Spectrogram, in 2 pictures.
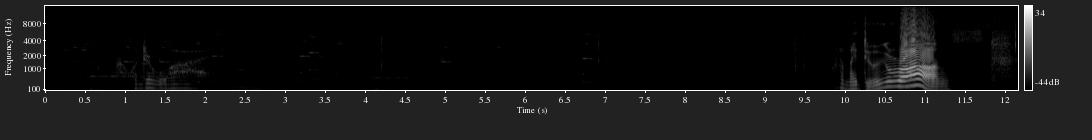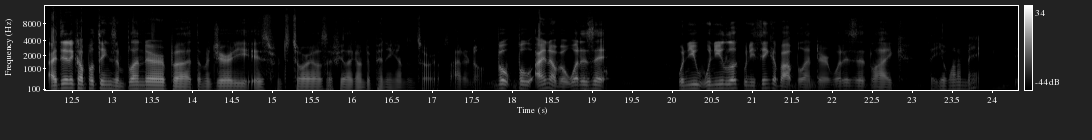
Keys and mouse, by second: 1.0-2.6 shift+middle drag, 4.2 Tab, 5.6 click, 6.8 g, 9.3 Tab, 10.6 middle click.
